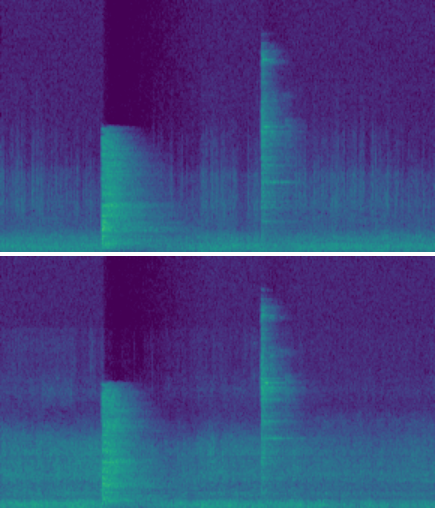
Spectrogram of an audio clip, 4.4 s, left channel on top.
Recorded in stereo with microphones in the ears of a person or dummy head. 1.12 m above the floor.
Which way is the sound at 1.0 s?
15° left (ahead or behind).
